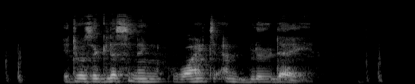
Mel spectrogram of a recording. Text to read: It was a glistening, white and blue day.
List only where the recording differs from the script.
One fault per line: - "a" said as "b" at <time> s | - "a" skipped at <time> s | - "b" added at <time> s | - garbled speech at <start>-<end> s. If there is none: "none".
none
